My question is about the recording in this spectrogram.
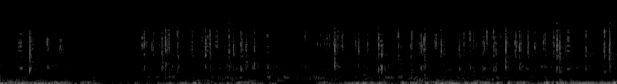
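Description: Typing on a computer keyboard: a few keystrokes, a short pause, then two longer runs of rapid keystrokes with a brief break between them.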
